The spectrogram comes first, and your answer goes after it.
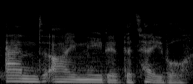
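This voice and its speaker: Odd gentle young spirit, quiet, plain, earnest. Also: male voice, on the low side, lively intonation, takes it slowly, some chatter behind.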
